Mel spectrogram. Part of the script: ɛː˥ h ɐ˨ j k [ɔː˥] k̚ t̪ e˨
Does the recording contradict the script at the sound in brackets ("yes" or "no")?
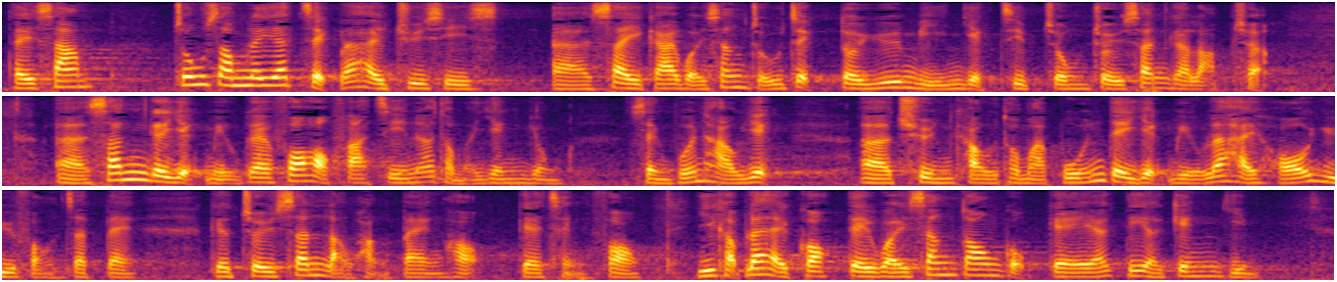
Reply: yes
